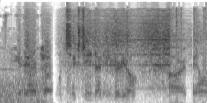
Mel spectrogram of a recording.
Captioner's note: radio chatter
